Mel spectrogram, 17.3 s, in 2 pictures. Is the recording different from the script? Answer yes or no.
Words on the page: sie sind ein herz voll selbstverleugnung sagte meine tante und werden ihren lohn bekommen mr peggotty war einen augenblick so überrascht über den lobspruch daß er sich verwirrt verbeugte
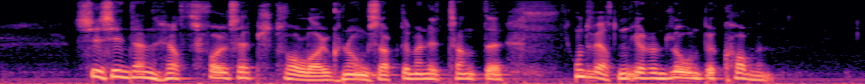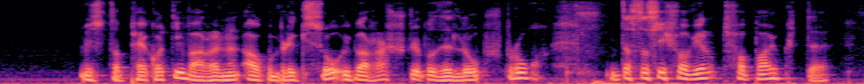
no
